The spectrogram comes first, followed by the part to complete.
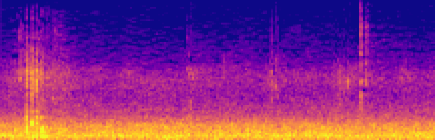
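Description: Steady hiss of room and recording noise, with a marker squeaking and scratching on a whiteboard as lines are drawn. There is a short stroke just after the start and fainter strokes near the end.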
